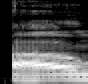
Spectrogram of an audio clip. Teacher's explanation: ইকফা গুন্না নুন সাকিনের পরে ইকফার হরফ দাল আসছে এই কারণে এই নুন সাকিনকে নাকের ভিতরে লুকাইয়া গুন্নার সহিত পড়বো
